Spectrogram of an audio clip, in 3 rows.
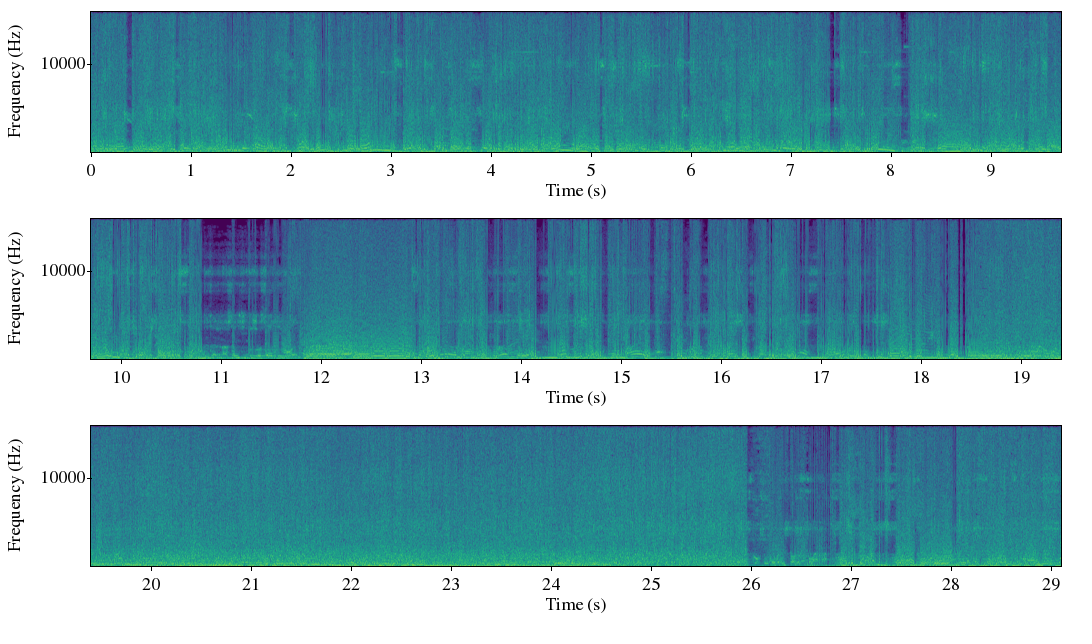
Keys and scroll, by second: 24.6 Page_Down.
